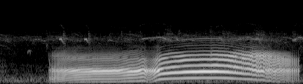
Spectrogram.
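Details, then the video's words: A single long, rich moaning call from an Atlantic puffin, with a brief dip midway before the groan continues steadily and fades. "SUARA ANEH BURUNG ATLATIC PUFFIN"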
